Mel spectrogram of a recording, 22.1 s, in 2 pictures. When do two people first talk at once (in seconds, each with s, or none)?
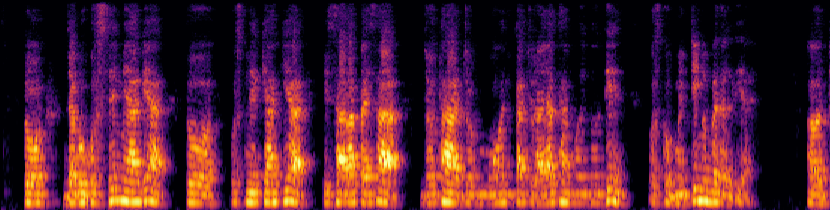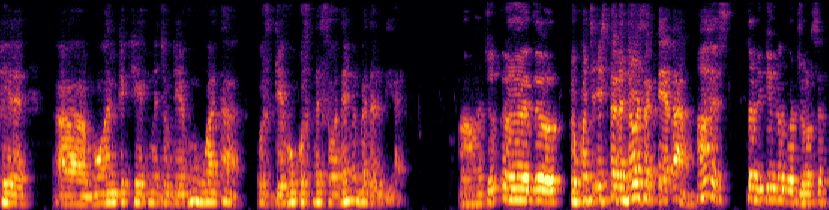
none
